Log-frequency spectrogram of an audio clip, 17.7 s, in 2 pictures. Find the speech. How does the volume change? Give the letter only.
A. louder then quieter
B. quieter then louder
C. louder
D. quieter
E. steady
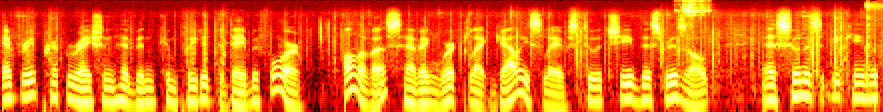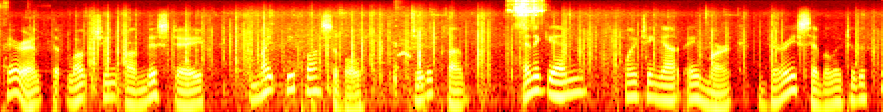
E.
